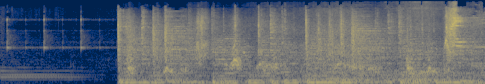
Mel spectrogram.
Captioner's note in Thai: เสียงพัดไม้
